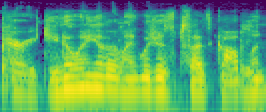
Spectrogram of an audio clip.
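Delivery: whispering. Asking a companion a question in character, whispering. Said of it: "I'm gonna whisper to her".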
